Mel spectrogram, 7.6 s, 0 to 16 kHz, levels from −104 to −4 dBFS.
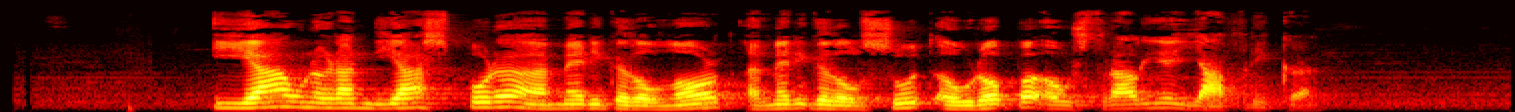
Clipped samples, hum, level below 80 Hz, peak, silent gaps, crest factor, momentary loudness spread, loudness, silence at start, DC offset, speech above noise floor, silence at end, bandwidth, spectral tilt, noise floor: under 0.1%; none; -84 dBFS; -8 dBFS; none; 20 dB; 9 LU; -28 LUFS; 1.1 s; under 0.1%; 41 dB; 1.05 s; 11 kHz; -5.5 dB/octave; -69 dBFS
